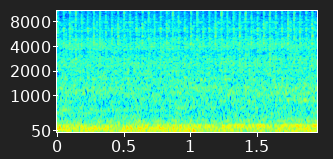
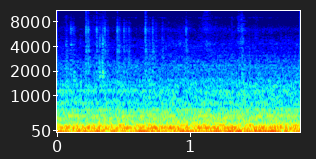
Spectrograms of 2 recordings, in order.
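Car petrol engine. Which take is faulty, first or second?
first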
